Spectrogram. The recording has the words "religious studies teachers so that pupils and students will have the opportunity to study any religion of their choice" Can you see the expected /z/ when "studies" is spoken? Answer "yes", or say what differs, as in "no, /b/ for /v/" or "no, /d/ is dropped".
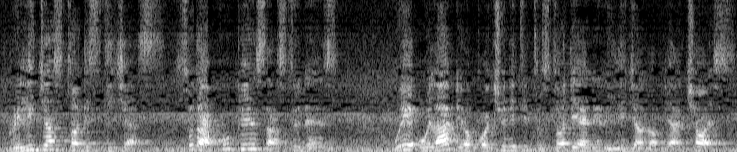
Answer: no, /s/ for /z/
